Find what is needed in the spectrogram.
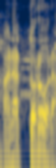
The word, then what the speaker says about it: Torroja: Ana Torroja.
